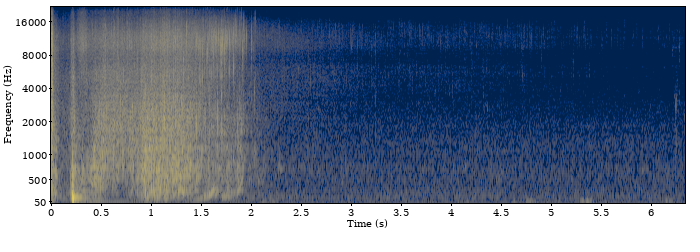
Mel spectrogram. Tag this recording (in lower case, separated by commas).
splatter, water, liquid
